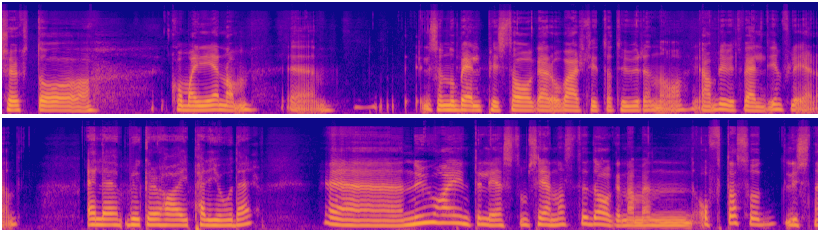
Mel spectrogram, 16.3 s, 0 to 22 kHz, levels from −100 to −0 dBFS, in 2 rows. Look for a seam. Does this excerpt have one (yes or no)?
yes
